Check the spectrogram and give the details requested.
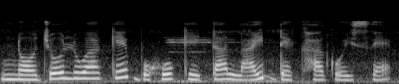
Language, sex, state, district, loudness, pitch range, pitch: Assamese, female, Assam, Kamrup Metropolitan, -15 LUFS, 220-270 Hz, 235 Hz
